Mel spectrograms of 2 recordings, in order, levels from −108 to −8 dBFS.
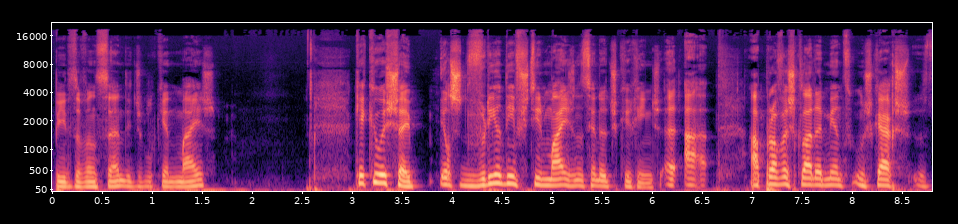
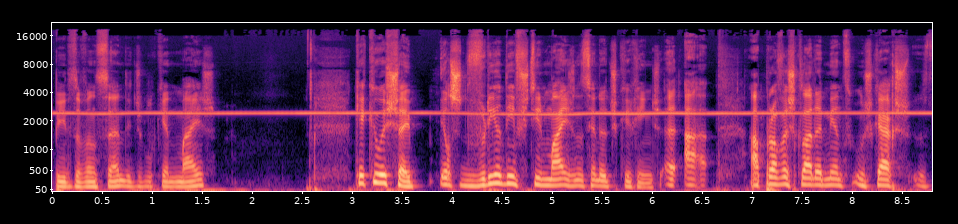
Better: first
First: none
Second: high-pitched whine; loud; throughout; 2.5 kHz, 9 dB below the speech

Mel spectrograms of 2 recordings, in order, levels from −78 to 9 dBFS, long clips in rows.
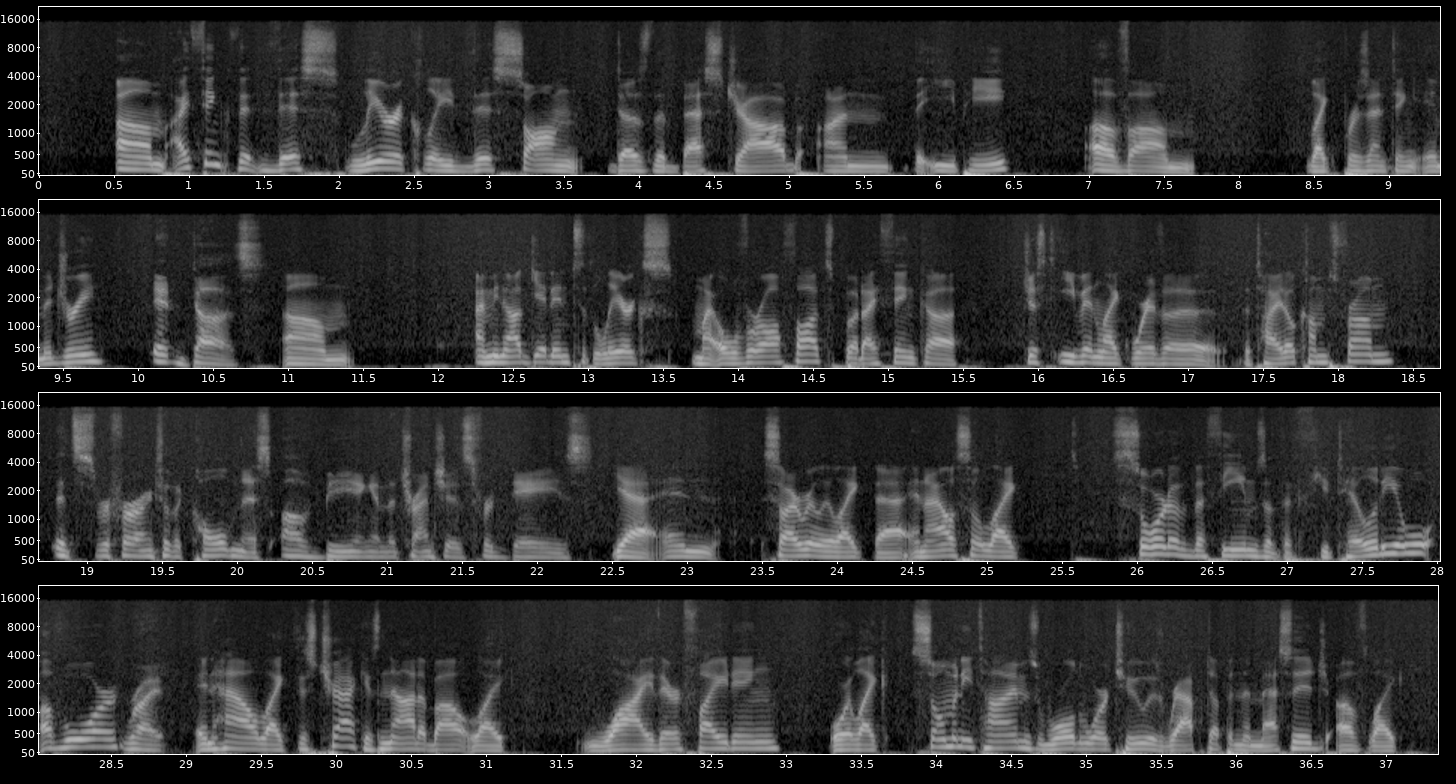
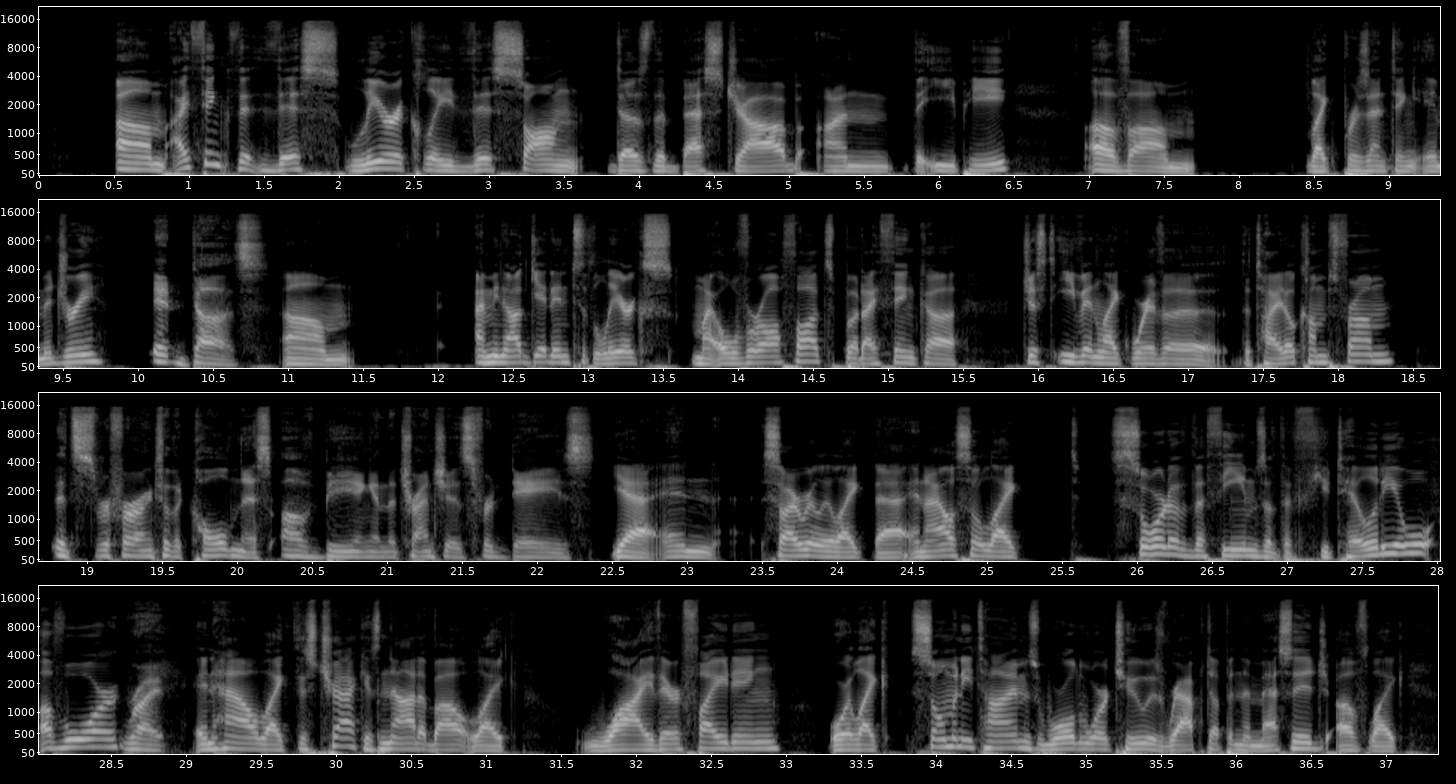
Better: second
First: hiss; noticeable; throughout; 20 dB below the speech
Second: none

